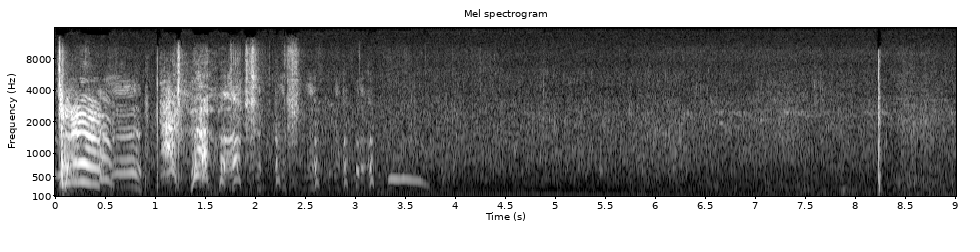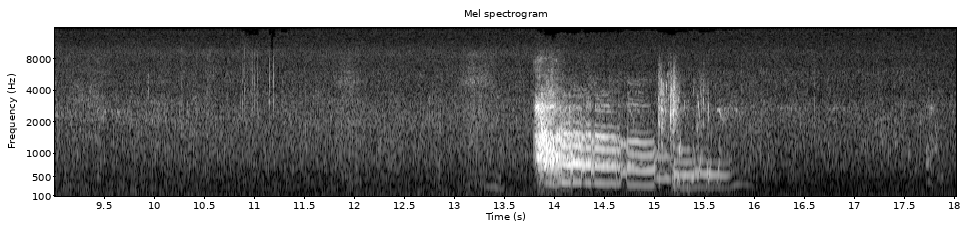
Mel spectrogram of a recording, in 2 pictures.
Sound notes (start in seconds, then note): 0.0 sobbing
